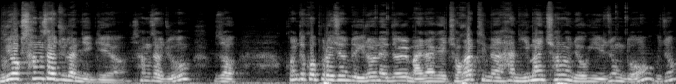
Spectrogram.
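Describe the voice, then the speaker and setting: Noticeable background noise behind a man speaking at a fairly quick pace, his pitch swinging very widely. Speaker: stock market YouTuber. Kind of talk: casual market commentary. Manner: fast.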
